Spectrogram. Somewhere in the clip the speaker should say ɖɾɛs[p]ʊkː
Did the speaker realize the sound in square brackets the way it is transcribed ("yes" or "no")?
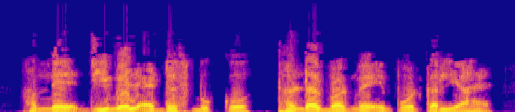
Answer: no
